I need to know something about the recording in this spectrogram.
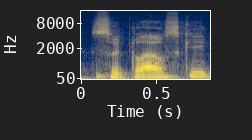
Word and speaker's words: Ceglowski: director of the Vermont school boards Association Sue sulowski did I pronounce that right you did and uh FL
